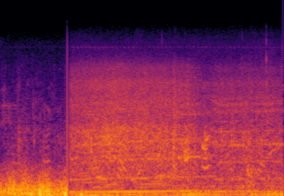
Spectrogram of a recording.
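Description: A car engine running steadily nearby, with crowd chatter in the background. The sound changes abruptly about a second in.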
